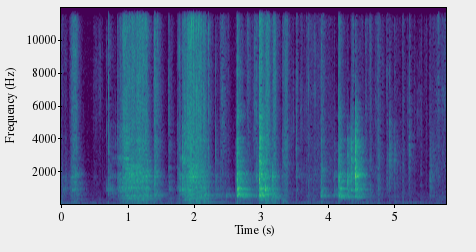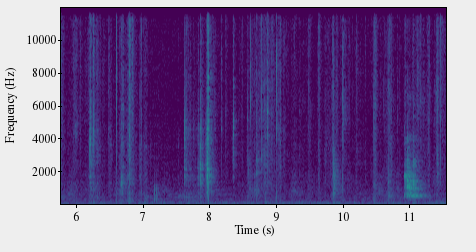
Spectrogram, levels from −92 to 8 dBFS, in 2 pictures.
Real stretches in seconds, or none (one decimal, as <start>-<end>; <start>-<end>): 0.0-11.6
